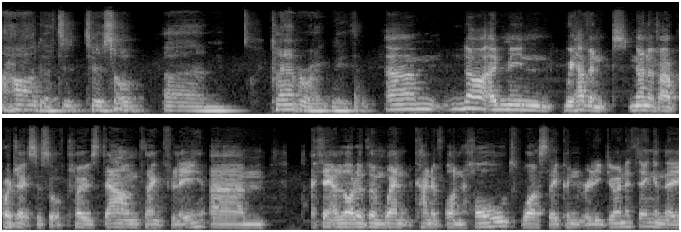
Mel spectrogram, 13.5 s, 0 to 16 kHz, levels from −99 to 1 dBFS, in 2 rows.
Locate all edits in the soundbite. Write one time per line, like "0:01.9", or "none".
0:01.5
0:03.8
